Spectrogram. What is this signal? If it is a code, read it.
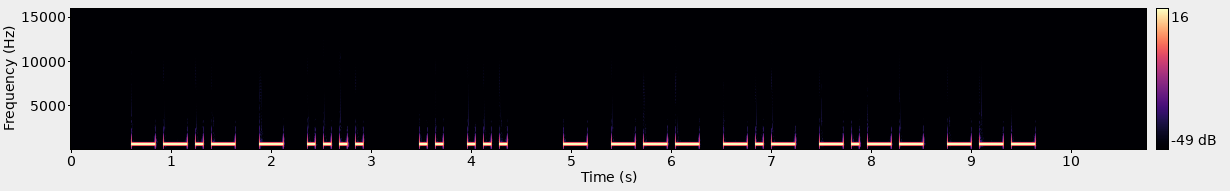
Morse code, heard as a keyed tone, about 15 wpm, 700 Hz. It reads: QTH IS TOKYO
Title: Common QSO Phrases 15wpm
